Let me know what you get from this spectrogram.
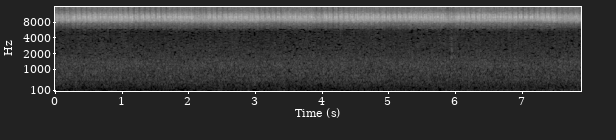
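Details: Continuous high trilling of crickets, the males rubbing wings together, forming an even pulsing drone that never pauses, over a soft background hiss.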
